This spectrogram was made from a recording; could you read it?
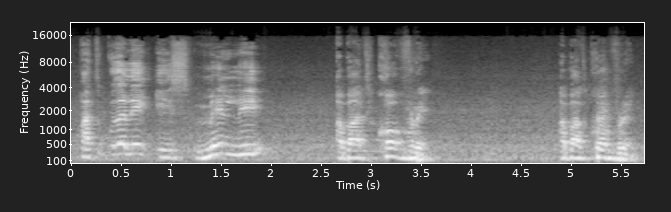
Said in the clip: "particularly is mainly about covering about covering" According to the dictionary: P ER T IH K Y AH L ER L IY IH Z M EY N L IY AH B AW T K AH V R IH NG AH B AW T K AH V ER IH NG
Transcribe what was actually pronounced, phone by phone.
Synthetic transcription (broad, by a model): P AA T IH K Y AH L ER L IY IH S M EY N L IY AH B AW T K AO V R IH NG AH B AW T K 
